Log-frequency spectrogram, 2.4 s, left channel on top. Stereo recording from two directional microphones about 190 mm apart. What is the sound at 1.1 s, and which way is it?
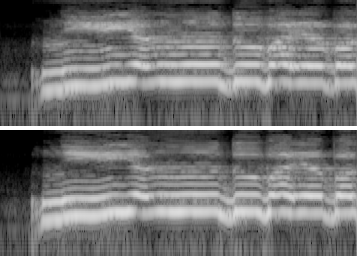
Mantra, 40° right (ahead or behind).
